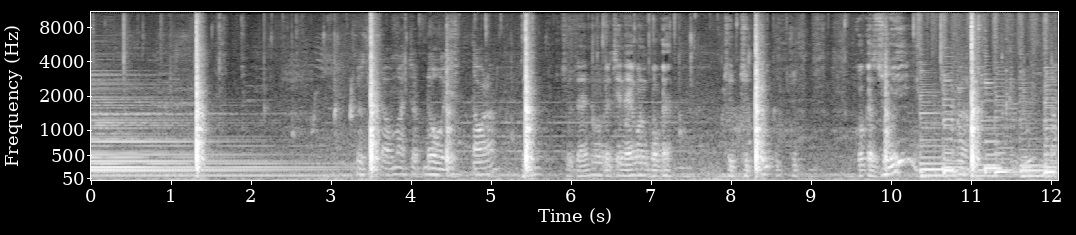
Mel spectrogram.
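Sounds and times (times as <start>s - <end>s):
knife chopping meat on wood: 1.3s - 1.6s, 3.5s - 3.7s, 5.4s - 5.7s, 11.0s - 11.3s.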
